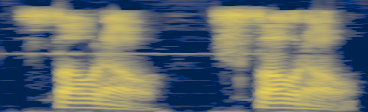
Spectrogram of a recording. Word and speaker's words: photo: 하지만 정확한 발음은 photo 이렇게 발음이 돼야 되겠죠.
